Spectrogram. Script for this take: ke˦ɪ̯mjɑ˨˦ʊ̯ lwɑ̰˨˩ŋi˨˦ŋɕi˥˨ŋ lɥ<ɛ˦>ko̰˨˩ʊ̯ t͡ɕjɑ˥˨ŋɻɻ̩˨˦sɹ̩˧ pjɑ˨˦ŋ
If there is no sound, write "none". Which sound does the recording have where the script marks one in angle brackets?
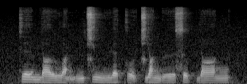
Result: ɛ˦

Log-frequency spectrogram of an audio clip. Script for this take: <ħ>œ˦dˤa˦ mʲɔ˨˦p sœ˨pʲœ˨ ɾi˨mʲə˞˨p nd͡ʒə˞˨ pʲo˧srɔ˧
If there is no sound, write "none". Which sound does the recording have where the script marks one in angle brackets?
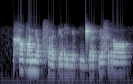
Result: x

